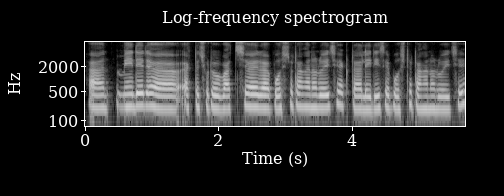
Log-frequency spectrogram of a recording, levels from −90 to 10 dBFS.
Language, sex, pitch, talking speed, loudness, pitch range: Bengali, female, 205 Hz, 160 wpm, -16 LUFS, 195-220 Hz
